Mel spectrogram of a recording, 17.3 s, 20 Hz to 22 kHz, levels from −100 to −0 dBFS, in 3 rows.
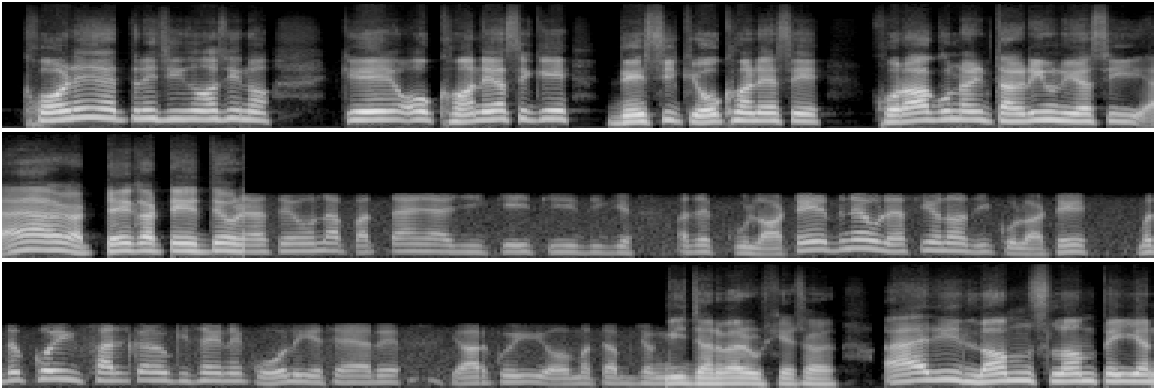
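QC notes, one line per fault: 6.97–14.85 s, input switched to a poorer device: right after "اہہ اتے کٹے" the speech turns dull and boxy with nothing above 3.2 kHz, drops about 10 dB and gains a new noise floor about 30 dB down, with no gap at the switch, likely a narrower-band microphone taking over.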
